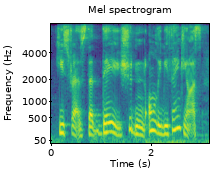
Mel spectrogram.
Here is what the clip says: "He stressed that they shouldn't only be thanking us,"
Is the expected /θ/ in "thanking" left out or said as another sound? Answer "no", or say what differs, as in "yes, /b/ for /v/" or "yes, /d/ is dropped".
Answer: no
